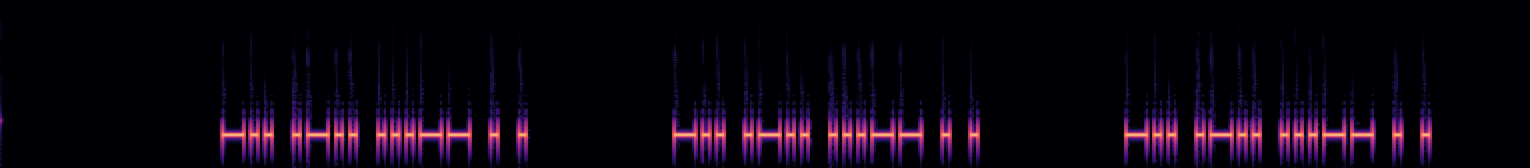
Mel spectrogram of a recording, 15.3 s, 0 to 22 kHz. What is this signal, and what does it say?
Morse code, heard as a keyed tone, about 17 wpm, 700 Hz. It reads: DL3EE DL3EE DL3EE
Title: DXCC-100 Call Signs - 5 Characters - Repeated 3x - 17wpm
